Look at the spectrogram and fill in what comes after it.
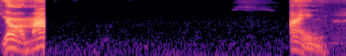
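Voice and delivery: nasty, scratchy, put-on demonic rasp. Recounting a voice heard while trying to bless a home, scratchy demonic voice. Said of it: "scratchy, nasty, kind of demonic voice".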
